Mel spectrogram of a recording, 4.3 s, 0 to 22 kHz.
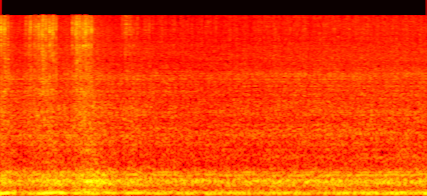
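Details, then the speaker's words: V8 just started after head gasket replacement, cold: brief rev settling into steady even idle, no knocking or ticking, quieter than before; owner suspects an exhaust leak on one side; normal idle. "so far it sounds quieter and i don't hear any knocking"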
